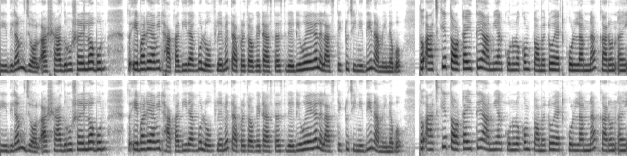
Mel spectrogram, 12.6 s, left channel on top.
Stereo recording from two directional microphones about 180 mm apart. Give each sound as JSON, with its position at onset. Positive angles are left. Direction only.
{"t": 0.0, "sound": "a woman's voice", "side_deg": 25}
